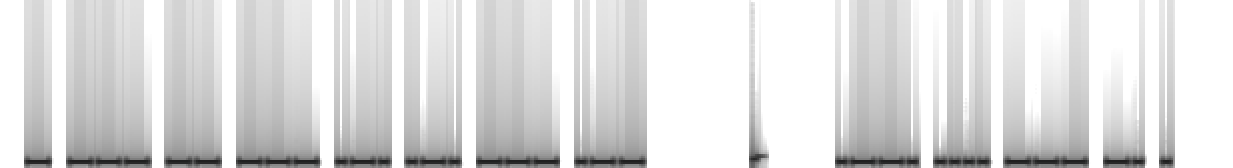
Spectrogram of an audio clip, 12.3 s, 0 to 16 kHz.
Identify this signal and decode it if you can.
Morse code, heard as a keyed tone, about 17 wpm, 700 Hz. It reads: TOMORROW PHONE
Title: Sentences from Top 1100 Words - New Word Drill - 17wpm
